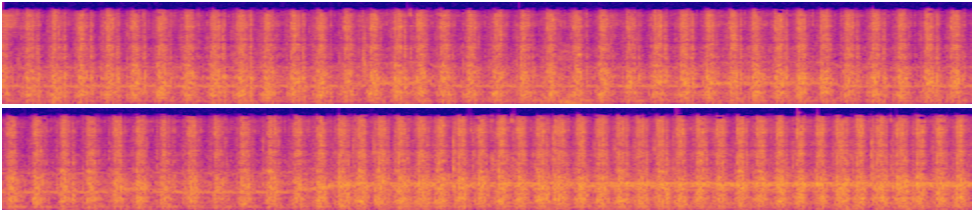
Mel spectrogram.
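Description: A computerized embroidery machine stitches out a paw design on a Christmas ornament with a fast, steady mechanical chatter that keeps going throughout. It gets a touch louder and brighter partway through, and no one speaks.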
